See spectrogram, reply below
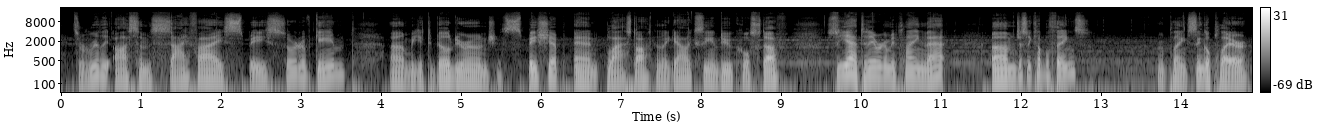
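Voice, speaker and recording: A man's voice: mid-range voice, a little mellow, smooth, no echo. Groggy young man chatting over gameplay. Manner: chatty, rambling, upbeat. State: groggy morning voice, a little congested. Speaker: gaming channel host. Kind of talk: casual gameplay commentary.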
